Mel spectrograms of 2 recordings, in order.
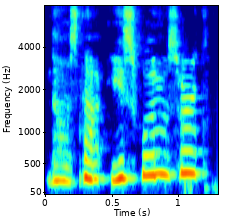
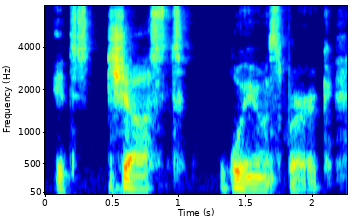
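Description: First: High, loud indignant squeal; mock outrage, pitched way up; mock indignant protest. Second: Slow, low, patient correction; a touch of the wife's patient voice; imitating wife. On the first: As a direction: whine it like a wounded local. Mocking his own protest. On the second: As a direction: calmly set him straight like his wife. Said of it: "Like, it's, baby".

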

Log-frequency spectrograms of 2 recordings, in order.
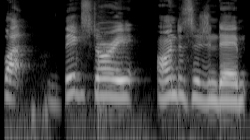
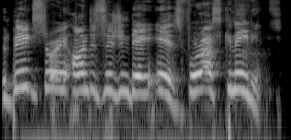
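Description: First: Talking right after swallowing a fly; words caught by a fly in the throat; just swallowed a fly. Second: Higher, pushing past a swallowed fly; just swallowed a fly. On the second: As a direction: restart after swallowing a fly. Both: Real, not acted. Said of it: "I think I just swallowed a fly".

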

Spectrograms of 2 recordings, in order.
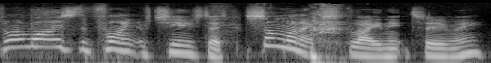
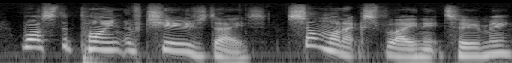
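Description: First: Mock stand-up delivery, starting high-pitched; open mic comic. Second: Mock-hilarious post. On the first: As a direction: parody an amateur comedian posing a question. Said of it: "sort of open mic night". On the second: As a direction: read out the post as a feeble joke. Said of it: "had hilariously posted".

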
